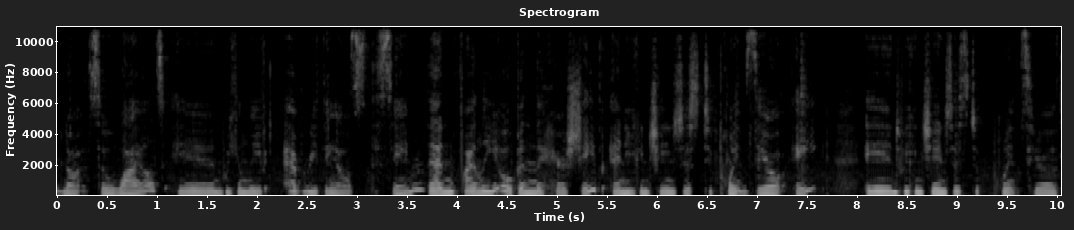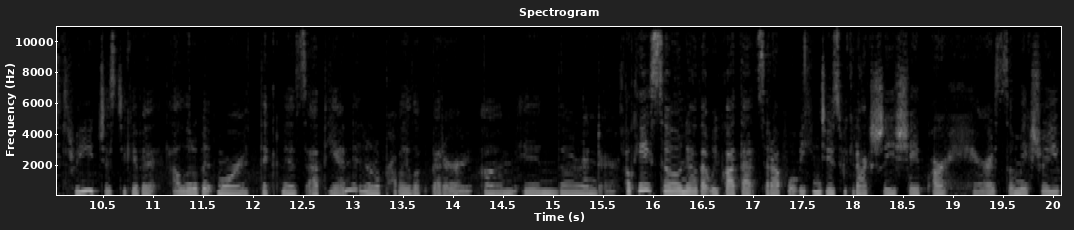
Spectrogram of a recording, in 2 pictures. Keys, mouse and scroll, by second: 2.5-3.5 scroll down 9, 3.5-10.5 drag, 12.2-14.7 scroll down 3, 14.7-15.4 scroll down 2, 15.6-19.2 scroll up 36.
